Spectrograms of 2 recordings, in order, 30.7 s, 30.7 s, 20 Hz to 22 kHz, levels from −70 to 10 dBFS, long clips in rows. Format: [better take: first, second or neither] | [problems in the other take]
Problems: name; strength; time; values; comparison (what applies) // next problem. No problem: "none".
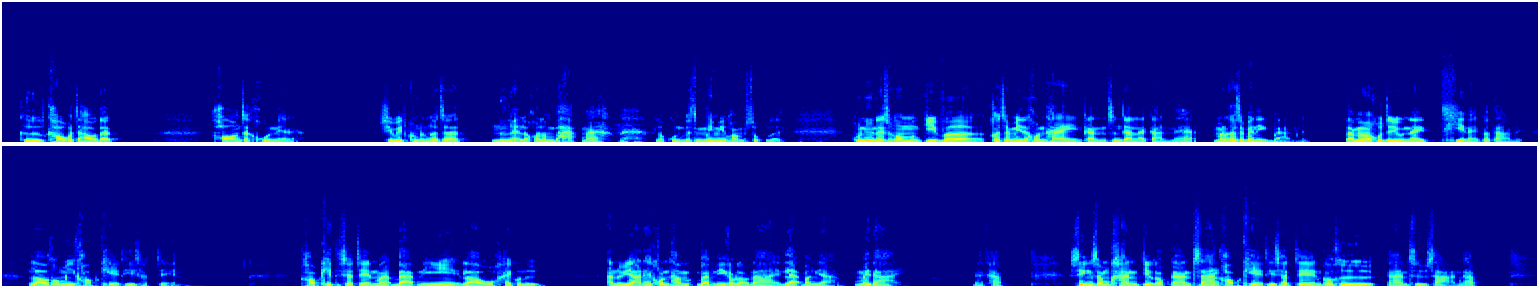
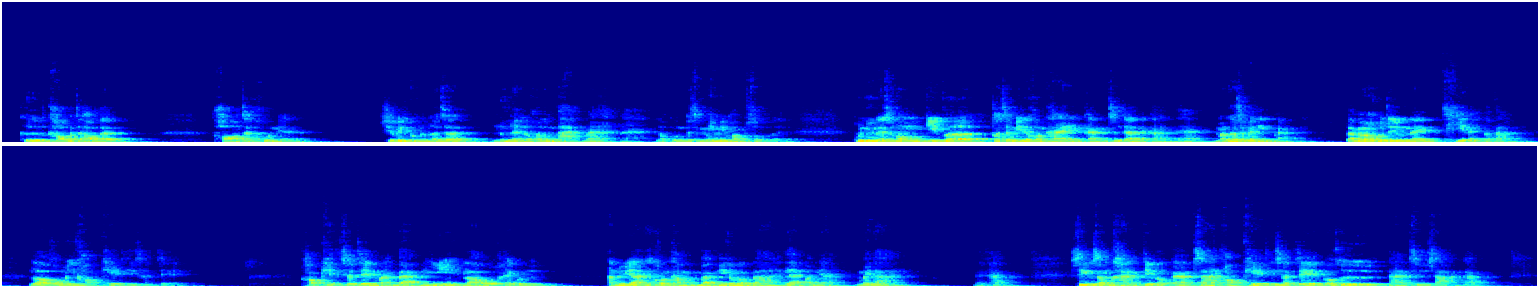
first | room echo; noticeable; dies away in 0.6 s // off-mic speech; far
